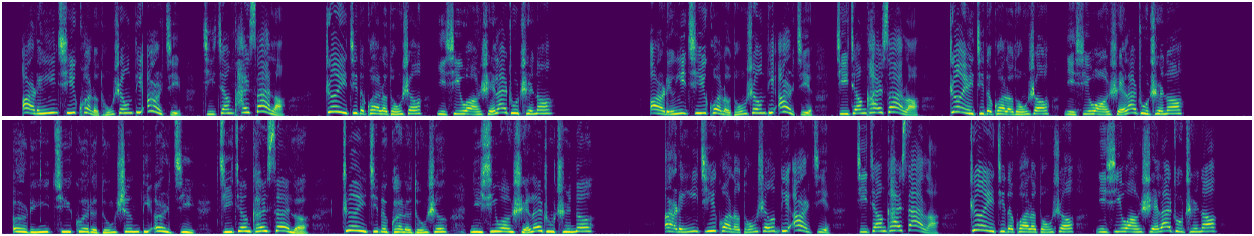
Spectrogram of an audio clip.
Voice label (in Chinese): 动画 童声 快乐童声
